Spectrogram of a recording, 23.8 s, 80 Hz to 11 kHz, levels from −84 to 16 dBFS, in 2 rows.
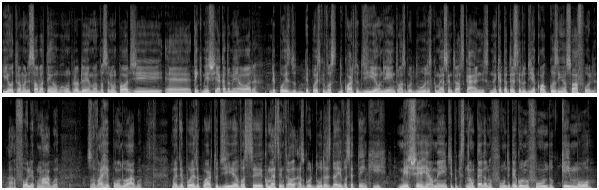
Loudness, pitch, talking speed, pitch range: -16 LUFS, 140 Hz, 200 wpm, 120-150 Hz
